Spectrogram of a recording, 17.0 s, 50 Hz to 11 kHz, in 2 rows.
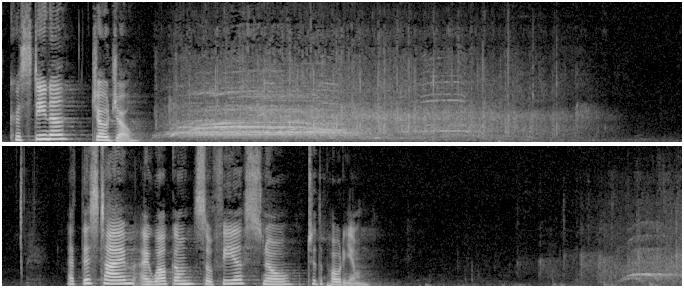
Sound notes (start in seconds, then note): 1.9 applause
